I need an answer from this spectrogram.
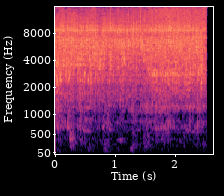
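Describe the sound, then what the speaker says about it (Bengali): Potatoes frying in hot oil give a steady, even hiss and crackle at moderate loudness for about two and a half seconds, then stop abruptly. "দেখো এবার ভেজে নেব আমি আলু।"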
